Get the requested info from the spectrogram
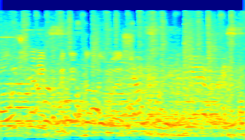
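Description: Chatter of many voices talking at once, with no single clear speaker.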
